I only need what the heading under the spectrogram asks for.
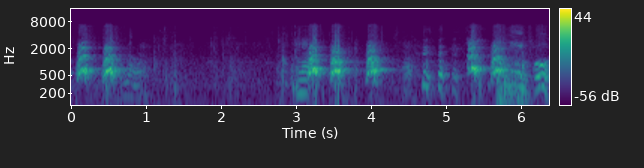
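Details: Training Boxers Bonbon and Melchor: a couple of barks, a brief quiet gap, then a quick irregular series of harsh barks, with a person's voice mixed in.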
